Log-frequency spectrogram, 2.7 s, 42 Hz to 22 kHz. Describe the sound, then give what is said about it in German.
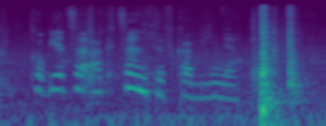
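The driver's door of a truck cab is unlocked with one sharp mechanical click that rises briefly over a voice talking steadily. “Die 36-Jährige schließt die Fahrerinnentür auf.”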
